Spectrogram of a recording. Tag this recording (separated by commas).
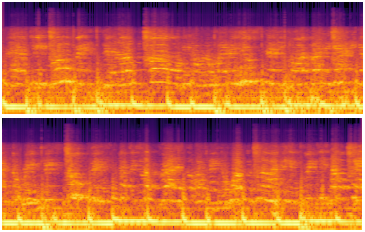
Music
